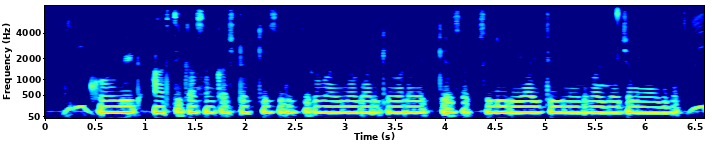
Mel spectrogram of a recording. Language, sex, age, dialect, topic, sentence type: Kannada, male, 18-24, Mysore Kannada, agriculture, statement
